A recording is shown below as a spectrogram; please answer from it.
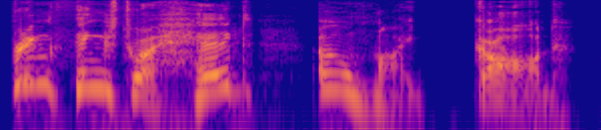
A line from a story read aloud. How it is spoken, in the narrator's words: cried Lord Yardley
